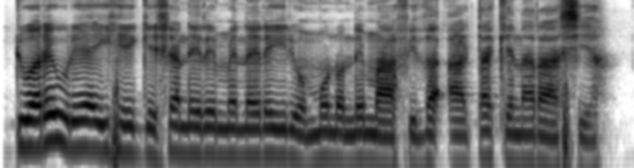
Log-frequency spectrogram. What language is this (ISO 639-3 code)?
kik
